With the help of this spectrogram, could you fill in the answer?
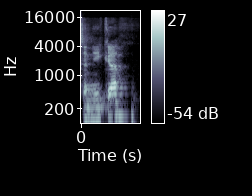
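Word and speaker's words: Psenicka: So, whether that's Carter Amico, Simon Wang, Jacob Romback, or this guy, I'm going to take Max Senica. It's spelled with a PSEN.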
